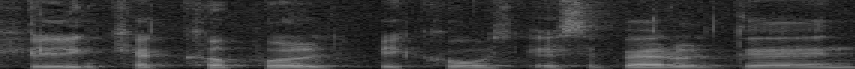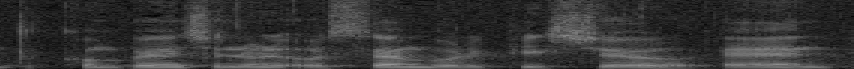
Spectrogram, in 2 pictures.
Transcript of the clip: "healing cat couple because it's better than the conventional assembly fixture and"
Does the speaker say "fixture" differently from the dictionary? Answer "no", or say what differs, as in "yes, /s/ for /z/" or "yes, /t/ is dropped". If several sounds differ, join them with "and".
yes, /p/ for /f/ and /s/ is dropped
